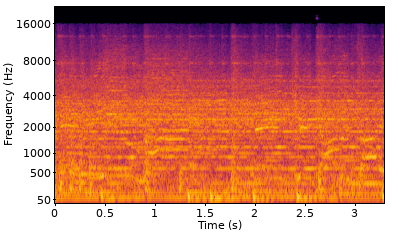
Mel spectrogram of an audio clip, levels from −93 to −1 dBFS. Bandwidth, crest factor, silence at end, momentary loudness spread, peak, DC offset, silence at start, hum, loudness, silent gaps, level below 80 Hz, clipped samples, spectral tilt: 16.5 kHz; 10 dB; 0 s; 1 LU; -4 dBFS; under 0.1%; 0 s; none; -12 LUFS; none; -26 dBFS; under 0.1%; -3.5 dB/octave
